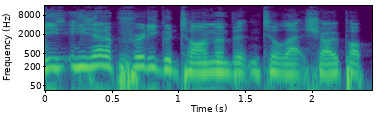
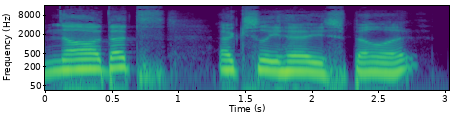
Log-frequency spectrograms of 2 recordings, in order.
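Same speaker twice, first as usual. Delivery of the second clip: dopey dumb guy voice. Retelling what his dad said at parent teacher night, impression of his dad. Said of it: "a great impression of this guy's dad".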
